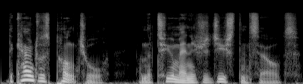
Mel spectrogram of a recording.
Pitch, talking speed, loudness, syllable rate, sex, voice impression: 100 Hz, 200 wpm, -20 LUFS, 6.3 syllables/s, male, masculine, very adult-like, slightly middle-aged, thick, tensed, powerful, bright, slightly hard, slightly muffled, very fluent, very cool, intellectual, refreshing, very sincere, calm, mature, friendly, very reassuring, slightly unique, wild, sweet, slightly lively, very kind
